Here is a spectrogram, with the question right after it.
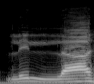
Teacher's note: اللہ کے نام کو ہم باریک پڑھیں گے کیونکہ یہاں پر زیر ہے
